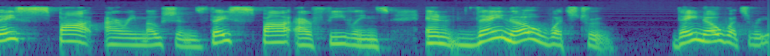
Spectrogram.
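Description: Very wide pitch swings mark this woman's speech, delivered at a medium pitch and very slow pace with a Southern US accent. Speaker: intuitive coach and radio host. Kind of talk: radio talk show monologue.

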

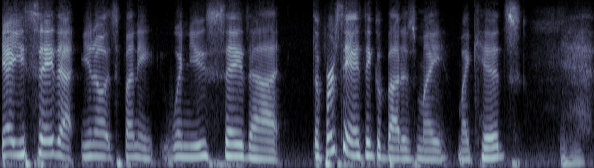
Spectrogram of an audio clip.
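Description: At a moderate pace, a woman talks with an ordinary speaking voice and ordinary pitch variation. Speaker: radio host. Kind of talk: interview chat.

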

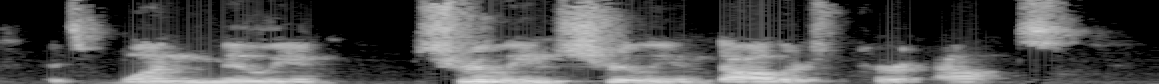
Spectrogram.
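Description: Medium pitch from a man, an ordinary speaking voice, pitch varying in an ordinary way. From United States. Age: 30s. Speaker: entrepreneur and marketing company founder. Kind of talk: interview.

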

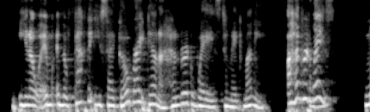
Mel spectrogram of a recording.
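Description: A woman with an enthusiastic, upbeat tone, fairly high pitch, lively intonation and a somewhat breathy quality. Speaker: relationship coach and podcast host. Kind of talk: interview podcast.

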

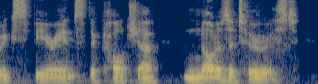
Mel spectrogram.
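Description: A man speaks with an Australian accent. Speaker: leadership coach and author. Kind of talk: interview conversation.

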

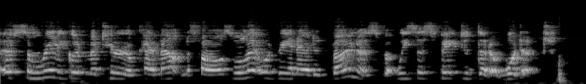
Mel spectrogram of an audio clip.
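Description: A raised, projected voice in a New Zealand accent, with ordinary pitch variation and noticeable background noise. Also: woman. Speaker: author and UFO researcher. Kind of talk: interview.

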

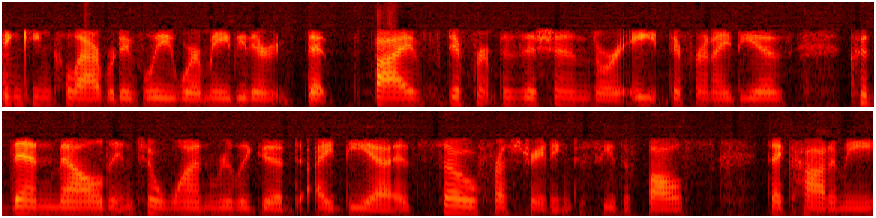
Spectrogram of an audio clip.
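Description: Her intonation is monotone and flat, though her loudness swings widely. This woman speaks with an American accent at a moderate pace and a fairly low pitch. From US. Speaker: caller. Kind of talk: call-in show chat. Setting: phone or video call.

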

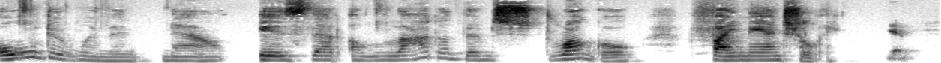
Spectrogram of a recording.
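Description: Speaking very slowly, a woman with an American accent has a fairly low pitch. Her voice is somewhat breathy, with lively intonation. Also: very clean recording, silent background. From US East Coast, New Jersey. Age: 70s. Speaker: leadership coach and author. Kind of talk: radio interview.

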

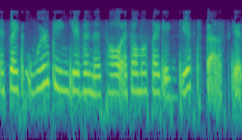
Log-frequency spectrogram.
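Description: Noticeable background noise sits behind a woman with a fairly high pitch. She keeps a moderate pace and fairly even intonation. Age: 50s. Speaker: astrologer. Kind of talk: casual interview.

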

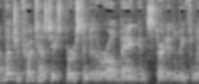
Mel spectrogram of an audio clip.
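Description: The text is read aloud in a natural voice.

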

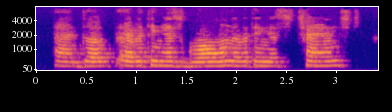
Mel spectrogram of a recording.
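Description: A woman speaks at a medium pitch. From Belgium. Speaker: interview guest. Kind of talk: interview. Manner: halting.

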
